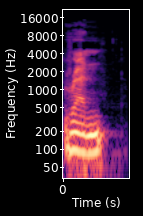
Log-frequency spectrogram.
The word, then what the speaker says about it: Rennes: Who he worked with at Rennes. – Rennes. Is that not how it's pronounced? Rennes. – I don't know. Rennes. Oh, no, Rennes.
